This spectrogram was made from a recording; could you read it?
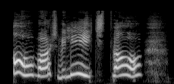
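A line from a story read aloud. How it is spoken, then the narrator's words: Squeaking over each other. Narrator (Russian): наперебой запищали они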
